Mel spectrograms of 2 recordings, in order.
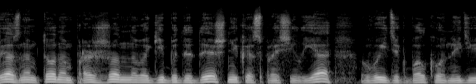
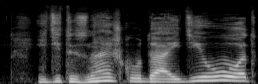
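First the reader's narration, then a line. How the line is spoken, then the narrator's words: Furious howl. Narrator (Russian): взвыла бесовка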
